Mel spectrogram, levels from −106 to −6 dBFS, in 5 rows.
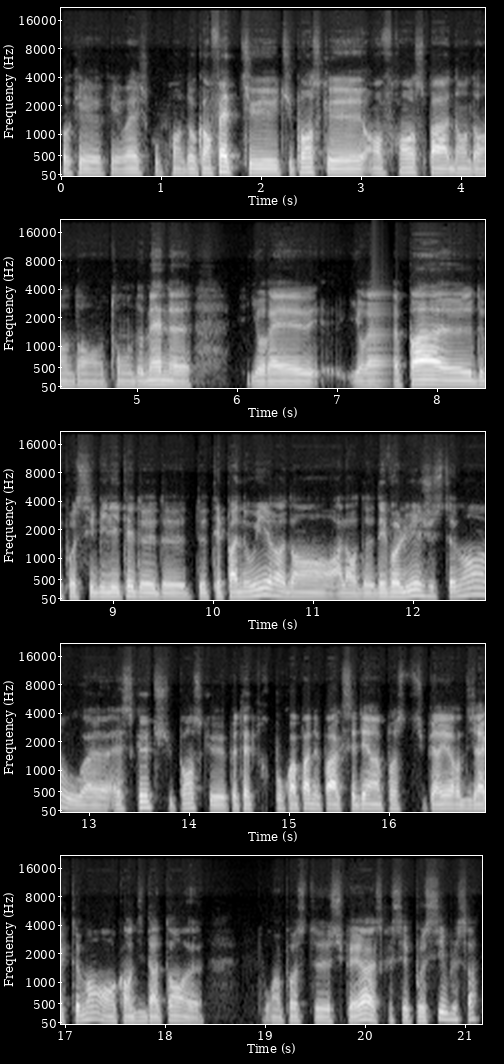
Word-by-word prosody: OK, 95 Hz, +2 st, -6 dB, 0.2 s
OK, 90 Hz, -1 st, -10 dB
ouais, 95 Hz, +1 st, -1 dB
je 100 Hz, -, -20 dB
comprends. 100 Hz, -1 st, -9 dB
Donc 95 Hz, +2 st, -2 dB
en 100 Hz, -, +4 dB
fait, 125 Hz, +4 st, +6 dB
tu 100 Hz, -2 st, +1 dB
tu -, -, -11 dB
penses 115 Hz, 0 st, +2 dB
qu'en 95 Hz, -1 st, +1 dB
France, 110 Hz, +3 st, -1 dB
pas 100 Hz, -2 st, +5 dB
dans 95 Hz, 0 st, -3 dB
dans 95 Hz, 0 st, -3 dB
dans 90 Hz, -1 st, -7 dB
ton 90 Hz, +1 st, -8 dB
domaine, 100 Hz, +3 st, +1 dB
heu, 90 Hz, -2 st, 0 dB, 0.6 s
il -, -, -21 dB
y -, -, 0 dB
aurait 90 Hz, 0 st, +2 dB, 0.3 s
il -, -, -14 dB
y -, -, -2 dB
aura 95 Hz, 0 st, -2 dB, 0.2 s
pas, 110 Hz, -1 st, +11 dB
heu, 100 Hz, -1 st, +2 dB
de 100 Hz, +1 st, -4 dB
possibilité 105 Hz, +2 st, -1 dB
de 100 Hz, -2 st, +1 dB
de 95 Hz, -1 st, -2 dB
de 100 Hz, -, -4 dB
t'épanouir 115 Hz, +6 st, +1 dB
dans 100 Hz, -3 st, -2 dB
alors 95 Hz, 0 st, -1 dB
de 95 Hz, +1 st, -3 dB
d'évoluer 105 Hz, +7 st, +2 dB
justement 125 Hz, +7 st, -4 dB
ou 100 Hz, -4 st, -3 dB
a 95 Hz, -1 st, -2 dB
est-ce 100 Hz, -1 st, -7 dB
que 140 Hz, -, +1 dB
tu 135 Hz, -, -14 dB
penses 115 Hz, +1 st, -4 dB
que 95 Hz, -1 st, -2 dB
peut-être -, -, -4 dB
pour -, -, -30 dB
pourquoi 105 Hz, -1 st, 0 dB
pas -, -, +4 dB
ne 105 Hz, -2 st, -5 dB
pas -, -, +5 dB
accéder 100 Hz, +2 st, 0 dB
à 105 Hz, -2 st, +1 dB
un 100 Hz, -, 0 dB
poste 100 Hz, +1 st, -7 dB
supérieur 100 Hz, +1 st, 0 dB
directement 105 Hz, +5 st, -2 dB
en 95 Hz, -, -4 dB
candidatant, 95 Hz, +1 st, -2 dB
heu, 85 Hz, -2 st, -6 dB, 0.6 s
pour 95 Hz, -, -13 dB
un 90 Hz, -, -7 dB
poste 95 Hz, 0 st, -5 dB
supérieur? 90 Hz, -, +2 dB
Est-ce -, -, -6 dB
que -, -, -18 dB
c'est 95 Hz, -, -6 dB
possible 130 Hz, +8 st, -4 dB
ça? 135 Hz, +1 st, -8 dB
100 Hz, 200 wpm, -23 LUFS, 95-110 Hz, 0.6 s, pas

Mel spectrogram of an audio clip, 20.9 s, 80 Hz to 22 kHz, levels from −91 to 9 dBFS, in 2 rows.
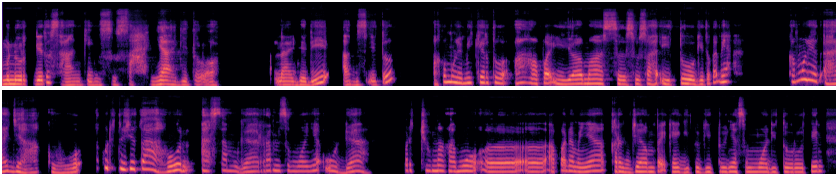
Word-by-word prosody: Menurut 185 Hz, 0 st, +7 dB
dia 180 Hz, -, +6 dB
tuh 250 Hz, -, 0 dB
sangking 150 Hz, 0 st, -5 dB
susahnya 160 Hz, +3 st, -1 dB
gitu 155 Hz, +2 st, -6 dB
loh. 145 Hz, -2 st, -5 dB, 0.7 s
Nah, 160 Hz, -1 st, +1 dB
jadi 155 Hz, -, +3 dB, 0.2 s
abis 150 Hz, 0 st, -4 dB
itu, 160 Hz, -, 0 dB, 0.5 s
aku -, -, -9 dB
mulai 260 Hz, -4 st, +7 dB
mikir 240 Hz, +2 st, +3 dB
tuh, 235 Hz, -3 st, 0 dB
"Ah, 225 Hz, -2 st, -1 dB
apa 220 Hz, +1 st, +5 dB
iya 195 Hz, +2 st, +3 dB
Mas 205 Hz, 0 st, +2 dB
sesusah 185 Hz, +1 st, -1 dB
itu?" 190 Hz, +2 st, +4 dB
Gitu 180 Hz, -, -1 dB
kan 265 Hz, -, -1 dB
ya, 290 Hz, +1 st, +3 dB, 0.7 s
"Kamu 315 Hz, +7 st, 0 dB
liat 310 Hz, -, -1 dB
aja 190 Hz, -4 st, -1 dB
aku, 170 Hz, -1 st, -5 dB, 0.2 s
aku 360 Hz, -, -24 dB
dah 370 Hz, -, -19 dB
7 320 Hz, +1 st, +7 dB
tahun, 270 Hz, -, +3 dB, 0.2 s
asam 240 Hz, -1 st, -2 dB
garam 220 Hz, +6 st, -6 dB
semuanya 225 Hz, 0 st, -4 dB
udah, 210 Hz, -2 st, -4 dB, 0.4 s
percuma 245 Hz, -1 st, -3 dB
kamu, 225 Hz, +1 st, +1 dB, 0.2 s
eee 205 Hz, 0 st, +3 dB, 0.2 s
eee, 205 Hz, 0 st, +2 dB
apa 200 Hz, -, -5 dB
namanya, 215 Hz, 0 st, +1 dB, 0.2 s
kerja 210 Hz, 0 st, +1 dB
ampe 200 Hz, -1 st, -1 dB
kek 200 Hz, -3 st, -2 dB
gitu-gitunya, 195 Hz, +3 st, -2 dB
semua 195 Hz, 0 st, 0 dB
diturutin. 190 Hz, +4 st, -2 dB
200 Hz, 140 wpm, -23 LUFS, 180-230 Hz, 0.7 s, Menurut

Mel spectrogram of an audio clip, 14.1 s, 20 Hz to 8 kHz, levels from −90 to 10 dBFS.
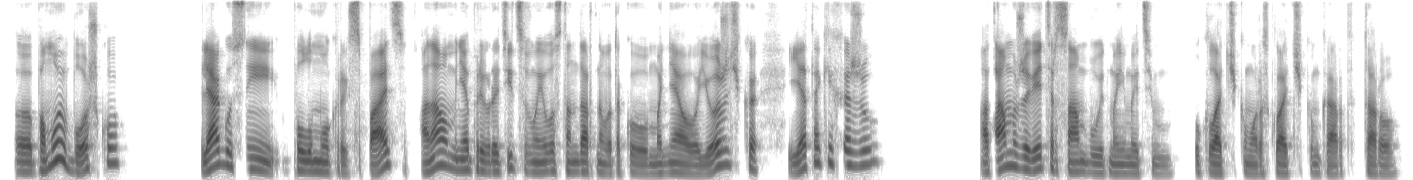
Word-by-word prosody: э, 115 Hz, -1 st, +2 dB
помою 245 Hz, +5 st, +4 dB
бошку, 215 Hz, 0 st, -1 dB, 0.8 s
лягу 190 Hz, -2 st, +6 dB
с -, -, +4 dB
ней 135 Hz, -5 st, -2 dB
полумокрой 120 Hz, -5 st, 0 dB
спать, -, -, +4 dB
она 170 Hz, +12 st, +4 dB
у 185 Hz, -, +1 dB
меня 135 Hz, -2 st, 0 dB
превратится 125 Hz, +1 st, 0 dB
в -, -, -8 dB
моего 115 Hz, +2 st, -1 dB
стандартного 115 Hz, -3 st, 0 dB
такого 100 Hz, -2 st, -4 dB
моднявого 100 Hz, -1 st, 0 dB
ежичка, 180 Hz, -, 0 dB, 0.3 s
и -, -, -9 dB
я -, -, +3 dB
так 215 Hz, +1 st, -4 dB
и -, -, -1 dB
хожу. 195 Hz, +3 st, -3 dB, 1.0 s
А -, -, +1 dB
там 175 Hz, -, +4 dB
уже 150 Hz, -4 st, +1 dB
ветер 145 Hz, +3 st, +1 dB
сам 115 Hz, 0 st, +2 dB
будет 105 Hz, -2 st, -5 dB
моим 100 Hz, -2 st, -5 dB
этим 95 Hz, -1 st, -7 dB, 0.2 s
укладчиком 100 Hz, -, -1 dB
и -, -, -3 dB
раскладчиком 100 Hz, +1 st, -3 dB
карт 95 Hz, -1 st, -4 dB
Таро. 95 Hz, 0 st, -2 dB
115 Hz, 155 wpm, -26 LUFS, 100-160 Hz, 1.0 s, лягу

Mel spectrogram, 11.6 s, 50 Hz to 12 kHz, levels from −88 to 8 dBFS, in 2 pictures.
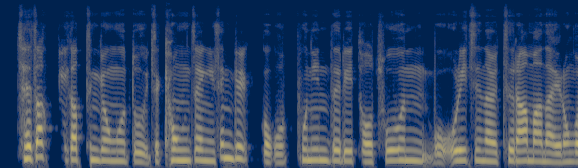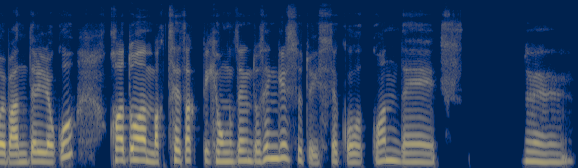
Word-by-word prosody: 제작비 280 Hz, 0 st, +3 dB
같은 225 Hz, 0 st, +1 dB
경우도 195 Hz, -3 st, -2 dB
이제 180 Hz, +4 st, -6 dB
경쟁이 210 Hz, -1 st, +1 dB
생길 250 Hz, -1 st, +1 dB
거고 165 Hz, -2 st, -2 dB
본인들이 210 Hz, -3 st, 0 dB
더 180 Hz, -1 st, +1 dB
좋은 205 Hz, +1 st, -1 dB
뭐 165 Hz, -, -3 dB
오리지널 205 Hz, -2 st, +2 dB
드라마나 195 Hz, -2 st, +2 dB
이런 180 Hz, +2 st, +1 dB
걸 180 Hz, -1 st, +6 dB
만들려고 180 Hz, -, +1 dB, 0.3 s
과도한 215 Hz, -2 st, +5 dB
막 180 Hz, 0 st, -2 dB
제작비 205 Hz, -1 st, -2 dB
경쟁도 190 Hz, +1 st, -2 dB
생길 245 Hz, +4 st, +1 dB
수도 210 Hz, -4 st, -8 dB
있을 165 Hz, +3 st, -8 dB
것 170 Hz, -, -4 dB
같고 170 Hz, +3 st, -6 dB
한데 180 Hz, -4 st, -3 dB, 0.9 s
네. 175 Hz, -3 st, -5 dB
200 Hz, 320 characters per minute, -24 LUFS, 180-215 Hz, 0.9 s, 걸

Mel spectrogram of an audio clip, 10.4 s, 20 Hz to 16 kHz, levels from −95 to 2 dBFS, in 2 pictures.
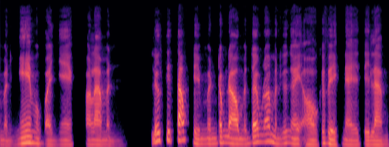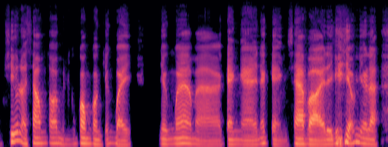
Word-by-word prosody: mình 95 Hz, -2 st, -10 dB
nghe 140 Hz, +6 st, +1 dB
một 130 Hz, -4 st, -7 dB
bài 95 Hz, -, -4 dB
nhạc 100 Hz, +1 st, -8 dB, 0.2 s
hoặc 100 Hz, -, -3 dB
là 100 Hz, -1 st, +1 dB
mình 95 Hz, -2 st, -12 dB, 0.4 s
lướt 195 Hz, 0 st, -2 dB
TikTok 210 Hz, 0 st, +2 dB
thì 125 Hz, -, -4 dB
mình 120 Hz, +1 st, -7 dB
trong 145 Hz, +3 st, -3 dB
đầu 120 Hz, -4 st, +4 dB
mình 120 Hz, +2 st, -9 dB
tới 150 Hz, -, +2 dB
lúc 165 Hz, -, -10 dB
đó 180 Hz, +1 st, -1 dB
mình 140 Hz, -8 st, -6 dB
cứ 135 Hz, -, -6 dB
nghĩ: 120 Hz, -3 st, -2 dB
"Ồ, 105 Hz, -3 st, -4 dB
cái 140 Hz, +8 st, -9 dB
việc 110 Hz, -2 st, -1 dB
này 100 Hz, -2 st, -4 dB
thì 100 Hz, -, -5 dB
làm 100 Hz, -1 st, -2 dB
xíu 180 Hz, +2 st, +2 dB
là 195 Hz, -, +1 dB
xong 130 Hz, +2 st, +2 dB
thôi, 135 Hz, -1 st, 0 dB
mình 110 Hz, -3 st, -9 dB
cũng 115 Hz, -, -16 dB
không 130 Hz, -1 st, +4 dB
cần 115 Hz, -3 st, 0 dB
chuẩn 115 Hz, +6 st, -11 dB
bị." 95 Hz, -1 st, +2 dB, 0.4 s
Nhưng 115 Hz, 0 st, -4 dB
ma 125 Hz, 0 st, +4 dB
mà 95 Hz, -3 st, -2 dB
càng 110 Hz, 0 st, +2 dB
ngày 100 Hz, 0 st, +1 dB
nó 130 Hz, -, -1 dB
càng 100 Hz, -3 st, -4 dB
xa 115 Hz, +1 st, +6 dB
vời 105 Hz, -2 st, +6 dB
đi, 110 Hz, 0 st, +2 dB
cái 135 Hz, -, +2 dB
giống 165 Hz, 0 st, +4 dB
như 125 Hz, -5 st, 0 dB
là 110 Hz, -2 st, +2 dB
115 Hz, 295 wpm, -27 LUFS, 100-130 Hz, 0.4 s, xa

